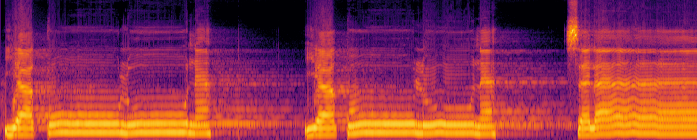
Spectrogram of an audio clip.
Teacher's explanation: Yaqulu ya, huruf ku yang ini perhatikan di depannya terdapat waw sukun maka dipanjangkan 2 harokat ya pada huruf ku. Kemudian huruf lu dipanjangkan juga 2 harokat karena di depannya terdapat waw sukun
